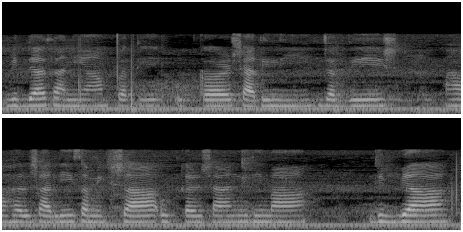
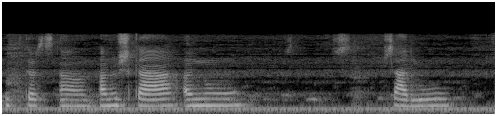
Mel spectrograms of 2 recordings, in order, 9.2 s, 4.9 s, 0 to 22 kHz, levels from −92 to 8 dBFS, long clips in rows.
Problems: constant background noise, background conversations at intervals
